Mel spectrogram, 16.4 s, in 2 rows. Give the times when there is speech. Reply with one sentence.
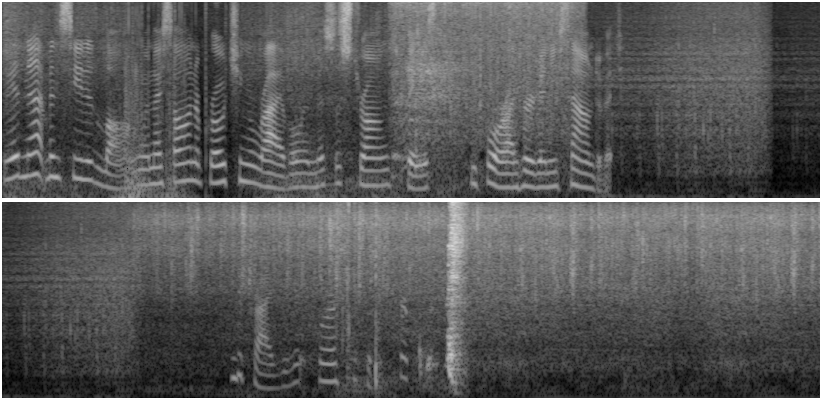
You can hear the speech from 0.0 to 6.2 s and from 10.4 to 12.4 s.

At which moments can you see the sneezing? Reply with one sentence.
The sneezing can be heard from 3.9 to 4.8 s and from 11.5 to 12.8 s.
